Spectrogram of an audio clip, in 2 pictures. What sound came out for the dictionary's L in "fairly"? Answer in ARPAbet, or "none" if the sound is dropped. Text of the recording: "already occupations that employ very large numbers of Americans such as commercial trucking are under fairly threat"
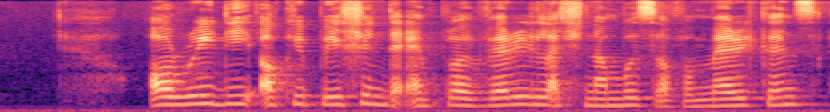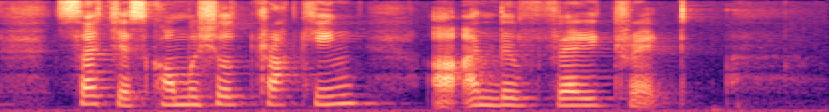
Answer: none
